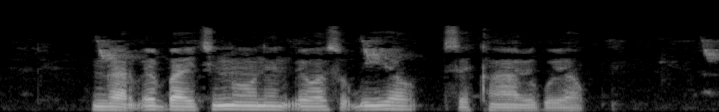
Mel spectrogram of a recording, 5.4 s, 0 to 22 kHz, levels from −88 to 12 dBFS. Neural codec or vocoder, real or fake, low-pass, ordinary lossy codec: none; real; 9.9 kHz; MP3, 32 kbps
